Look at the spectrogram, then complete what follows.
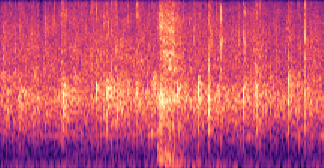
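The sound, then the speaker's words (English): A crowd claps for the speaker's father, who is seated in the front row. The clapping is steady for a couple of seconds, a dense wash of hand claps with a brief, fuller swell in the middle, moderately loud, with no one speaking. “Let's give my dad a hand clap.”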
